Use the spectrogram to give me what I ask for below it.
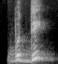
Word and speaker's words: बुद्धि: Buddhi. Shorten it.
